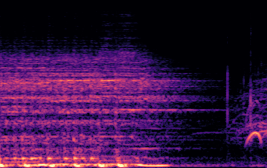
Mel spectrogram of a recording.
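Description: Indie rock band playing live on electric guitars, bass and drum kit, bringing the song to its end about two seconds in. The last chord rings and fades, and the crowd's first cheers come in near the end.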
